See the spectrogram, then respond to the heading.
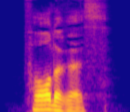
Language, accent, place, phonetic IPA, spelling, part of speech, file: German, Germany, Berlin, [ˈfɔʁdəʁəs], vorderes, adjective, De-vorderes.ogg
- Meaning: strong/mixed nominative/accusative neuter singular of vorder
